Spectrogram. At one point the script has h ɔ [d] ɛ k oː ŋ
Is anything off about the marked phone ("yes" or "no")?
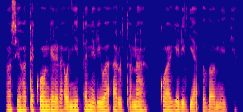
yes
